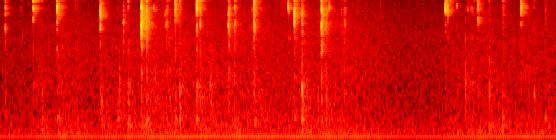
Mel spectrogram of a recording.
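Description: Light, sharp clicks and taps, several a second and irregularly spaced, thinning out after about two and a half seconds, over a faint steady low hum.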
